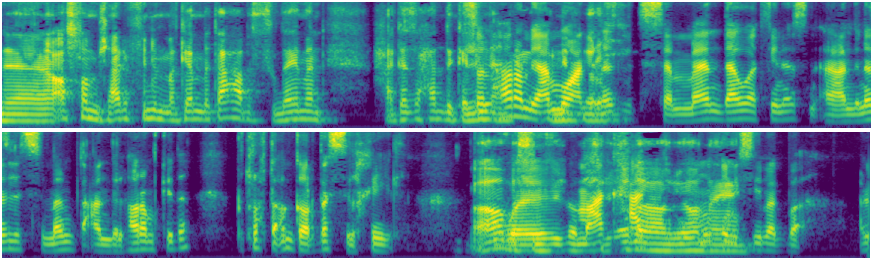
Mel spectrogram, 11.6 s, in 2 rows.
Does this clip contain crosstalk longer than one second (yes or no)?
yes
